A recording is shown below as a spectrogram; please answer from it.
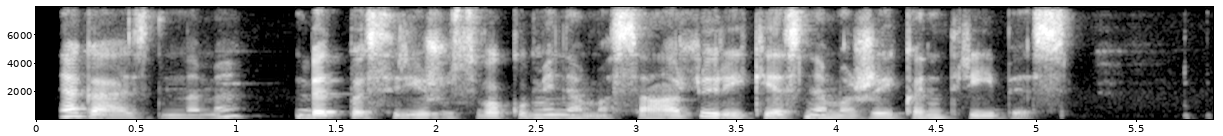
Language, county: Lithuanian, Vilnius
